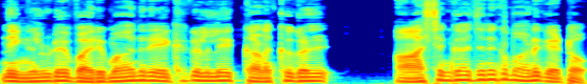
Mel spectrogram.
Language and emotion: Malayalam, fearful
